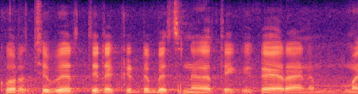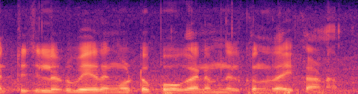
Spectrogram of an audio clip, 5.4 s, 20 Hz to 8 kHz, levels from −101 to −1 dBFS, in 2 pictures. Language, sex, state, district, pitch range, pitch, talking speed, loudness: Malayalam, male, Kerala, Kollam, 105-110 Hz, 110 Hz, 110 wpm, -20 LUFS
